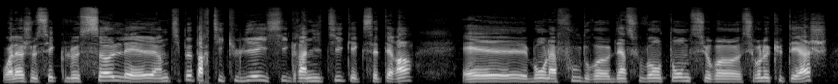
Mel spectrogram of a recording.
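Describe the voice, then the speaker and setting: A man's voice: a little high, fairly even intonation, moderate pace, a bit bright, no echo. A man chatting casually and hesitantly as an amateur radio operator making contact from a portable outdoor station.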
